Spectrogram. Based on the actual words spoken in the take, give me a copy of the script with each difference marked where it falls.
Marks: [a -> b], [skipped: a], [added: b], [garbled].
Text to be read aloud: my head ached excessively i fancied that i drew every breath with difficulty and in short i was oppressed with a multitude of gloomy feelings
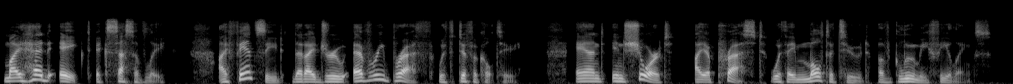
my head ached excessively i fancied that i drew every breath with difficulty and in short i [skipped: was] oppressed with a multitude of gloomy feelings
